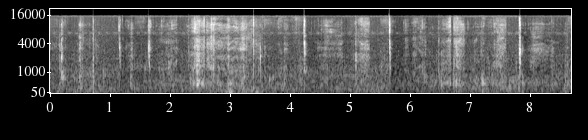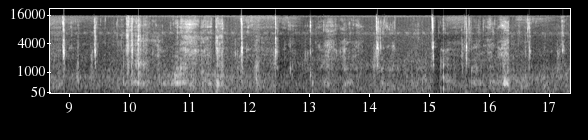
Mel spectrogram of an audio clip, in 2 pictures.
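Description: Close-up eating sounds: a man chewing smoked pork and rice, with many irregular wet mouth clicks and smacks, and his fingers scraping and squeezing rice on a banana leaf.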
